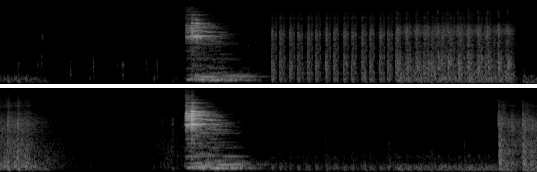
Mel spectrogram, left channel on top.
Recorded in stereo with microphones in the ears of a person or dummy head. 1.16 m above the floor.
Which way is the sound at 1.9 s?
45° right (ahead or behind).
